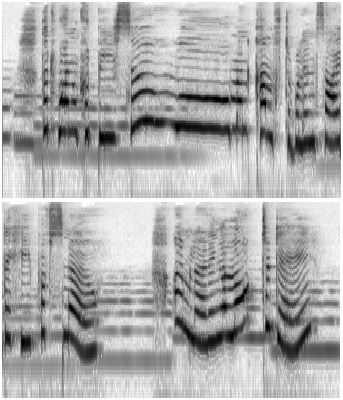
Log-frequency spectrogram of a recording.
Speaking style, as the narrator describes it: squeaked to himself

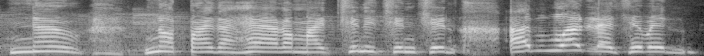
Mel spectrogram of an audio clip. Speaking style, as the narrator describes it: squealed the second little pig

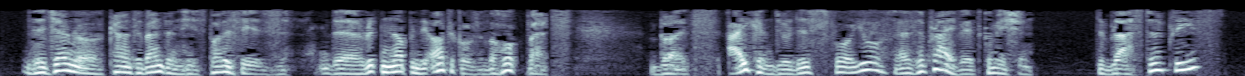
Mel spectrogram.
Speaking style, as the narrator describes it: said in her husky Seku voice

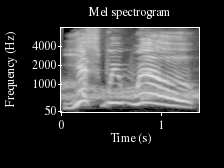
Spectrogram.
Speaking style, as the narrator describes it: the woman shouted for joy

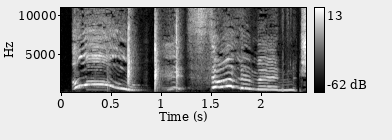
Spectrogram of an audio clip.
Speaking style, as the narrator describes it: she cried

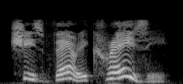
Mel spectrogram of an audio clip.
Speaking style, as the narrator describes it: cried Mrs

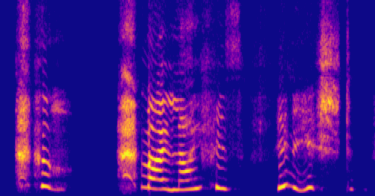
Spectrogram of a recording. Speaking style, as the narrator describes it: she sobbed

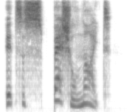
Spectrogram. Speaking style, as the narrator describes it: Peter replied brightly

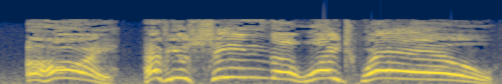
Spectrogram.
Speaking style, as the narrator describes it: he shouted

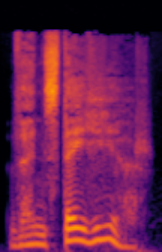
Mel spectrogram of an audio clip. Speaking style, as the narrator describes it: the Persian said quietly

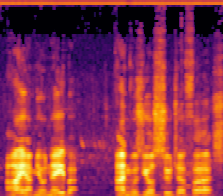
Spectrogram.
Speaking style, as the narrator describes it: exclaimed Gremio

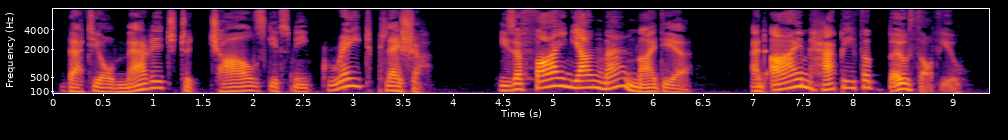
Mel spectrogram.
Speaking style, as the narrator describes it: replied calmly

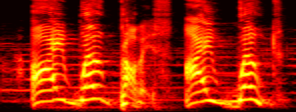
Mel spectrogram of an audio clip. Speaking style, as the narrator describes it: screamed Toad

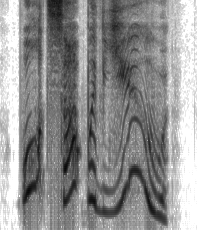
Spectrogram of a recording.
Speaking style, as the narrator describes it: Cordelia cried

